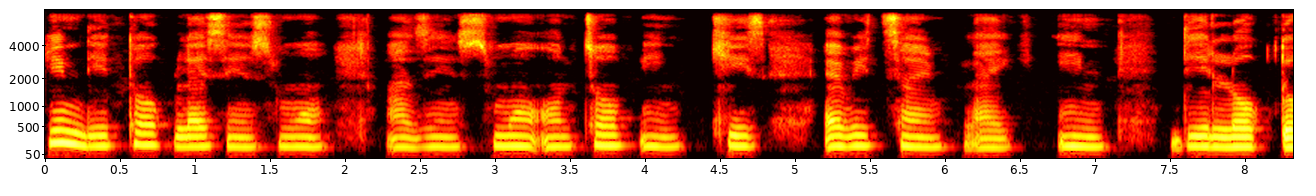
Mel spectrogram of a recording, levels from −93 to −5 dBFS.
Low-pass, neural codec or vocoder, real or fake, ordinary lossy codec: 7.2 kHz; none; real; none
